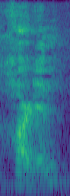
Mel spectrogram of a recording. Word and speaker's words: Hawarden: And that's spelled Hawarden in Welsh, but it's pronounced Harden. It looks like Hawarden.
